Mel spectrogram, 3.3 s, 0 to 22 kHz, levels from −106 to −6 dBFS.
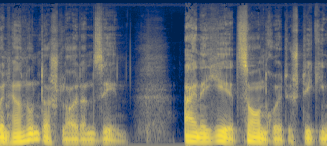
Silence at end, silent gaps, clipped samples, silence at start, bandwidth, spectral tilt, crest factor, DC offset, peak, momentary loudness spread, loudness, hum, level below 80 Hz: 0 s; none; under 0.1%; 0 s; 16.5 kHz; -6.5 dB/octave; 16 dB; under 0.1%; 0 dBFS; 10 LU; -17 LUFS; none; -32 dBFS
